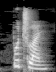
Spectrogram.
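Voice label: "пытшлань", Komi, female; kpv audio dict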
